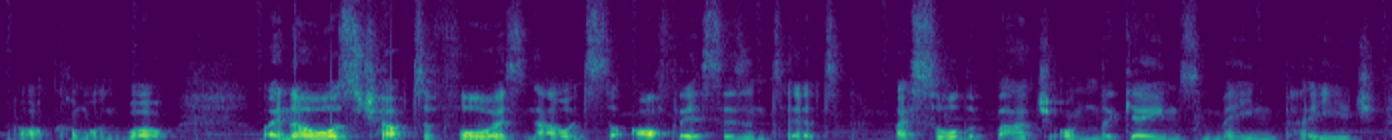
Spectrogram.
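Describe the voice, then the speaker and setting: Hosting a gaming video, this man keeps his pitch low and his pace slow, offering offhand commentary and murmured self-directed questions. Music sits in the background, and the overall feel is slightly mellow.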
